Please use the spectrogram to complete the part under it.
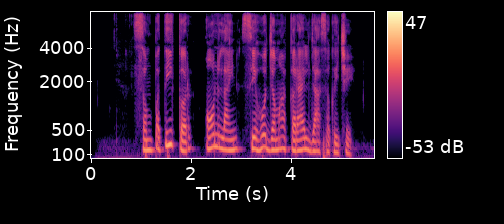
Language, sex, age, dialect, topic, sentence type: Maithili, male, 31-35, Eastern / Thethi, banking, statement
